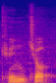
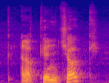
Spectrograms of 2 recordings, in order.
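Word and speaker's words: དཀོན་མཆོག: Alors, kunchok ou kuncho. Hein? Kuncho. Kuncho sumla chatselo kun. Hein? Kuncho. Cho. Le chok, c'est possible. Peut-être qu'au Ladakh, on le prononce comme ça. Allez savoir. Mais disons, c'est plutôt kuncho.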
